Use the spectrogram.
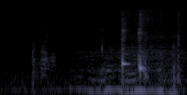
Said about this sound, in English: Okay, note to self also. Stop drinking all of this root beer float milk after this sip.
